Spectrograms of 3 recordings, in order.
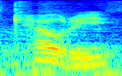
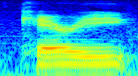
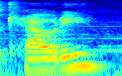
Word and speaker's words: Kauri: to pronounce it as kau D his phonetically spelled kou REE with a an R like a soft D in Spanish as a cavity and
